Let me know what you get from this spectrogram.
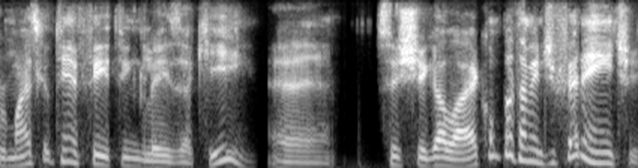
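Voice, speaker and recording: Against a quiet background, a man talks at a moderate pace with fairly high pitch and very wide pitch swings. The sound is dry and close, with no echo. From Brazil, Recife. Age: 30s. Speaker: English teacher. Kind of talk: casual interview chat. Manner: halting.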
